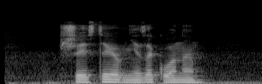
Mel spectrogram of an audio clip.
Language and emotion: Russian, neutral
